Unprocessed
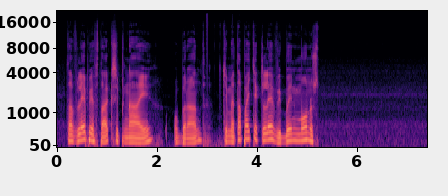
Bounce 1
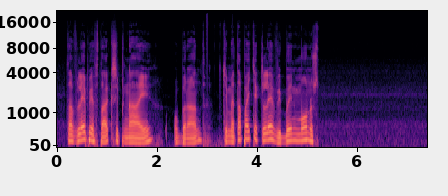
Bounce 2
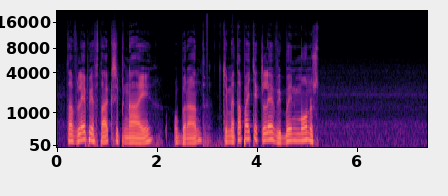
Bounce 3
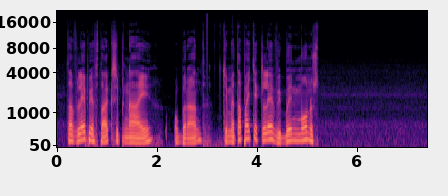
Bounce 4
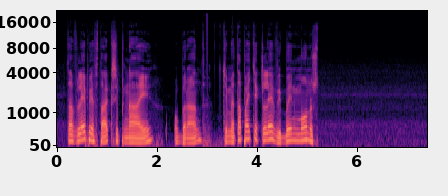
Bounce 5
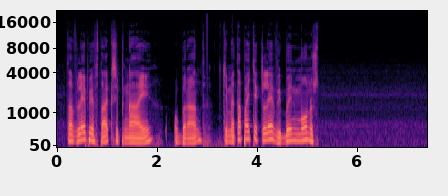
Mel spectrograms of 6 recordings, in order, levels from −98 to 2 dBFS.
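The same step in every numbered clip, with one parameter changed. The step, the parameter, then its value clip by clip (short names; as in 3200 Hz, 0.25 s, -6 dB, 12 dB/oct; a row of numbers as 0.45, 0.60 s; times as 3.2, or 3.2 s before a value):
vibrato, rate: 12, 4.6, 0.82, 0.5, 1.2 Hz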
